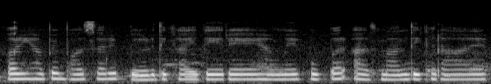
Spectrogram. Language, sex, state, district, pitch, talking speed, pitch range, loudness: Hindi, female, Uttar Pradesh, Lalitpur, 235 Hz, 195 wpm, 230-245 Hz, -15 LUFS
